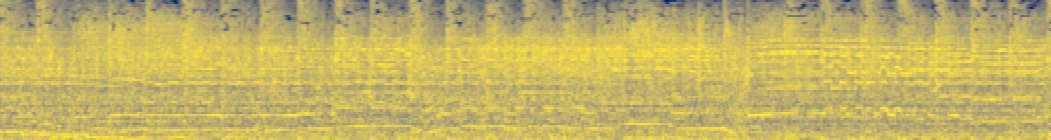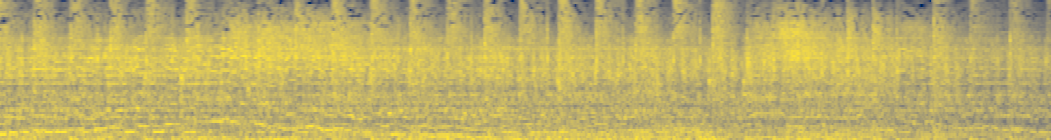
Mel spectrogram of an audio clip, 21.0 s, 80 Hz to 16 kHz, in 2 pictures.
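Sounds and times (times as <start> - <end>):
heavy rock song: 0.0 - 21.0.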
